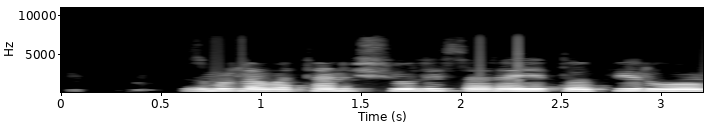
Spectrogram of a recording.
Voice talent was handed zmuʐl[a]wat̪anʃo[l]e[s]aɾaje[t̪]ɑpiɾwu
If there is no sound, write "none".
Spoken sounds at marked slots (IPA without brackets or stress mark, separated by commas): a, l, s, t̪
